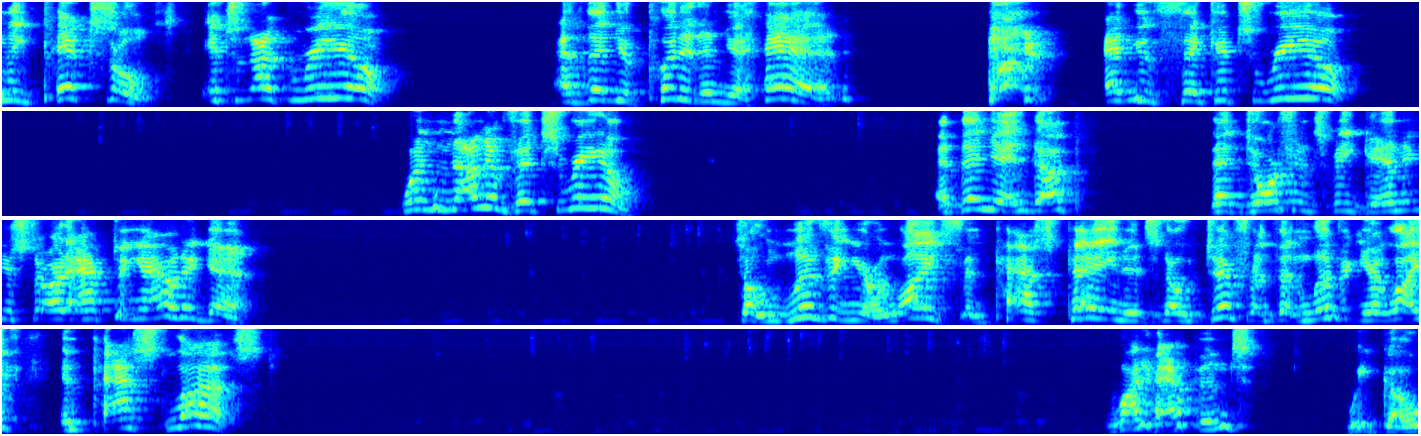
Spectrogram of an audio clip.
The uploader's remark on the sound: took us on a zoom journey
